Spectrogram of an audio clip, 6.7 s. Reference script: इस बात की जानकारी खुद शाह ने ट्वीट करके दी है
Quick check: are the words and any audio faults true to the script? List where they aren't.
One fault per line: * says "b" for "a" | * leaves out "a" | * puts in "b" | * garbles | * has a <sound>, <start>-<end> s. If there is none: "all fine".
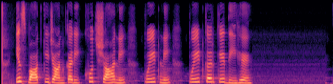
* puts in "ने ट्वीट"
